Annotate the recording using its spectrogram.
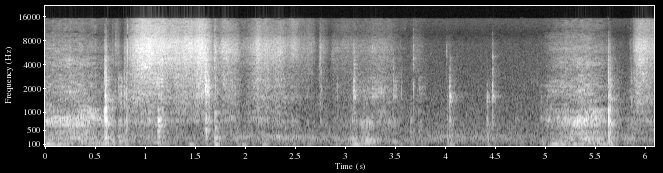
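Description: Stylus drawn along the grooves of a Simply Scored scoring board, scoring a sheet of designer paper. A scratchy rubbing stroke comes about a second in, with fainter rubbing and a few light clicks after it.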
